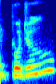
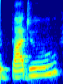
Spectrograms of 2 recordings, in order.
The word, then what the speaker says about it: Budhoo: Yeah, it's and then we normally say buddoo, but some people say badu like Erica Badu.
